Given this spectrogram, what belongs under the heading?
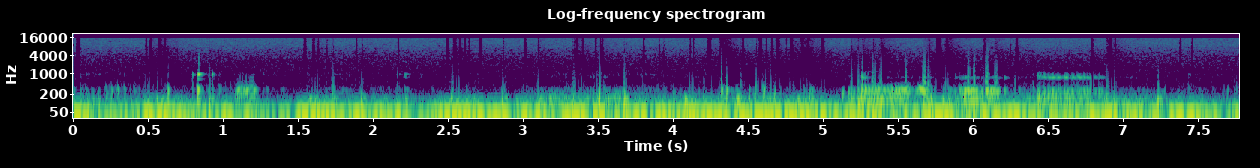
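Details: Bowel sounds (borborygmi) heard by stethoscope near the heart: loud, close-up gurgling and bubbling rumbles with brief squeaks.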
